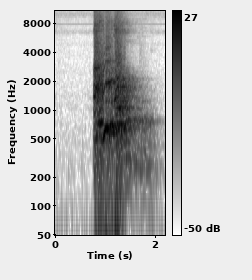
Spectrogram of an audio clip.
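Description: Siberian husky letting out one loud, sudden grumbling bark about three quarters of a second in, which tails off over about a second.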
